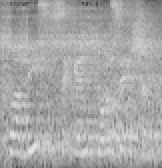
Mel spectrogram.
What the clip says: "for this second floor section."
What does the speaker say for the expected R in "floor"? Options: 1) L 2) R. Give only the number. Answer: 1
